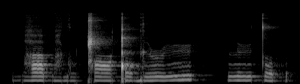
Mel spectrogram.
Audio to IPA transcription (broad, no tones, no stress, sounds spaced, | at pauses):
bʱ a b a̤ ɡ o̤ ǁ ɑ ǃ o ɡ ɨ ɹ ʉ | l ʉ t o θ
